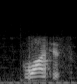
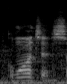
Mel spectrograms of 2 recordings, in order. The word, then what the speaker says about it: guantes: You know how you pronounce gloves in Spanish? Gloves? Yeah, gloves. I don't know. Guantes. Guantes.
